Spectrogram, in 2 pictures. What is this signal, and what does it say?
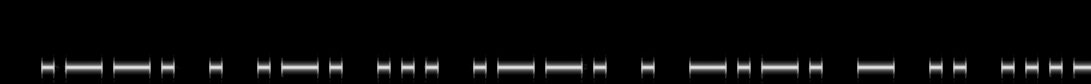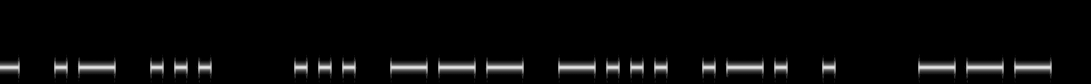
Morse code, heard as a keyed tone, about 10 wpm, 800 Hz. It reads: PERSPECTIVAS SOBRE O
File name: Portugais - texte en clair 1 - vitesse - 10 mots minute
